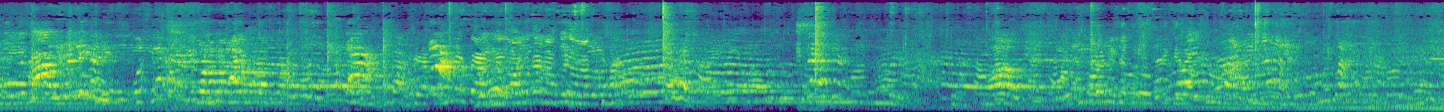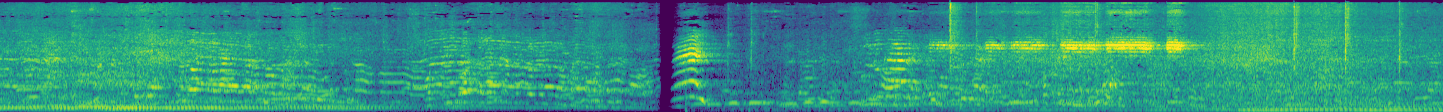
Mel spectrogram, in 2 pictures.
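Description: Several women talk and chatter close by.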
